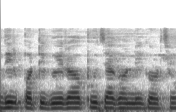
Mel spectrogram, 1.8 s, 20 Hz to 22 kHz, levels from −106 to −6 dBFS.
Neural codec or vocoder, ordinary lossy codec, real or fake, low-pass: none; none; real; none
